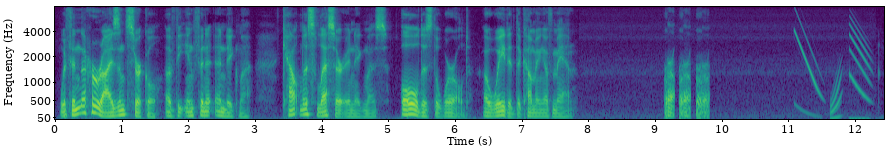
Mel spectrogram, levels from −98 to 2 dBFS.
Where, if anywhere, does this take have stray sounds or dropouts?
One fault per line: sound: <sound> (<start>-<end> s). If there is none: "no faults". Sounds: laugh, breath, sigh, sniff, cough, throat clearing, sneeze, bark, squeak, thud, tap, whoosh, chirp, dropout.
sound: laugh (9.1-9.8 s)
sound: chirp (11.1-12.3 s)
